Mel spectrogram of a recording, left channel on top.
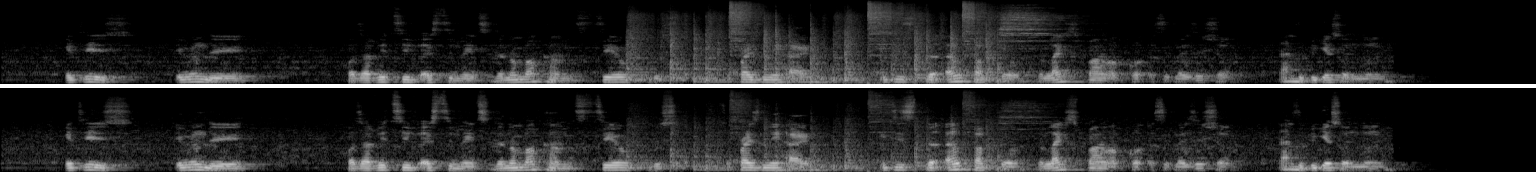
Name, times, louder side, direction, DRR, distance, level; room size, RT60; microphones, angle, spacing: voice 1, 0.7-1.1 1.8-2.4 3.5-5.7 6.0-6.7 7.4-8.1 8.8-12.3 12.8-13.9, right 3 dB, 70° right, 11 dB, 0.5 m, -25 dB
Drum kit / Drum, 6.3-10.7, left 4 dB, 40° left, 0.6 m, -35 dB
20.5 x 10.5 x 3.3 m, 0.88 s
head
